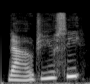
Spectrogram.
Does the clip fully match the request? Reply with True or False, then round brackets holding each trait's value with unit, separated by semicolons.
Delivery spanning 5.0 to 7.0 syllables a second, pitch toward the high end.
True (5.5 syllables/s; 260 Hz)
